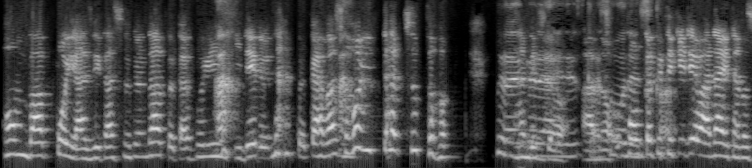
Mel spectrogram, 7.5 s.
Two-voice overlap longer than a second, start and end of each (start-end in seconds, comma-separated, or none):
5.1-6.8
